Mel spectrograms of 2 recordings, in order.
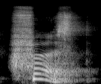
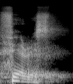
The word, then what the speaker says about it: first: So they say first, but they write one ST, first. First, not fairest. It's first.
